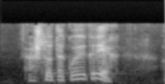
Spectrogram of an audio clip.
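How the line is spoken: Timid question. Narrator (Russian): робко спросила Галочка

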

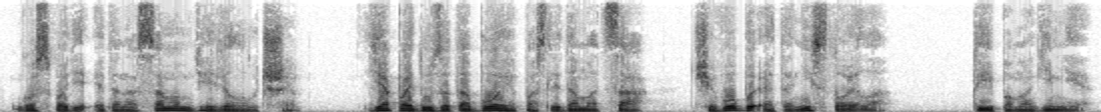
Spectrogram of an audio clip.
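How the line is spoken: Whispered. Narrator (Russian): вспомнил Ваня слова, сказанные о Моисее, и прошептал

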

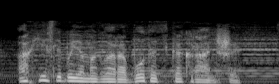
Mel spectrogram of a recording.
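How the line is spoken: Regretful sigh. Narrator (Russian): с сожалением вздохнула она, вспоминая нелегкое прошлое

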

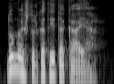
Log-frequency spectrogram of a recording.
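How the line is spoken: Heavy sigh. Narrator (Russian): тяжело вздохнула Ирина

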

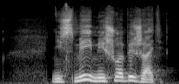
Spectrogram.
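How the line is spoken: Protective shout. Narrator (Russian): крикнул Петя, готовый встать на защиту брата

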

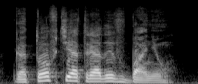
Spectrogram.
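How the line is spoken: Sudden shout. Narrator (Russian): вдруг крикнул кому-то конвоир

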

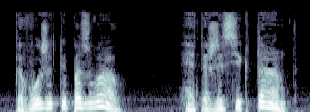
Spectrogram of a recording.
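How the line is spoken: Group whispering. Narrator (Russian): Сидящие с ним шептали

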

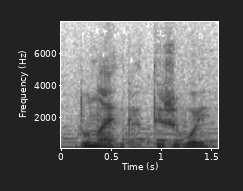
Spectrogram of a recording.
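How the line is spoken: Quiet question. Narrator (Russian): Григорий тихо спрашивает

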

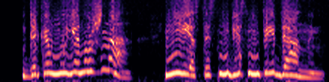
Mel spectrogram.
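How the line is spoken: Wild laughing exclamation. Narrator (Russian): Дико захохотав, воскликнула Персида

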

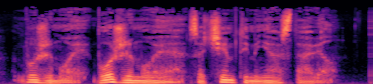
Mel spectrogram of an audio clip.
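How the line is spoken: Whisper, not a wail. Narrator (Russian): Шепот, не вопль

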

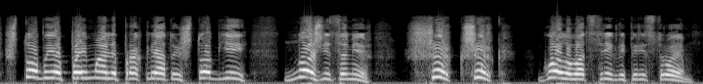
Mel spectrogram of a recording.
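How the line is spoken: Furious group shouting. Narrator (Russian): бригадисты рассвирепели, и все кричали, особенно одна, злобно вращая глазами

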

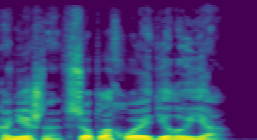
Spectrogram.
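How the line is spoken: Angry repetition. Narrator (Russian): сердито повторил Густав

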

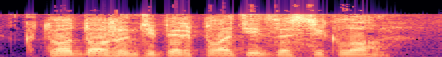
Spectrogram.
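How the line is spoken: Shouting. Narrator (Russian): кричал Эрих

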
